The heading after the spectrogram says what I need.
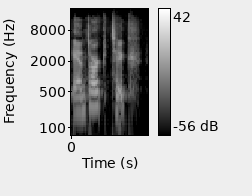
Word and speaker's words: Antarctic: is the antarctic they're sort of like almost a hiccup in the word they're antarctic oh uh in a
